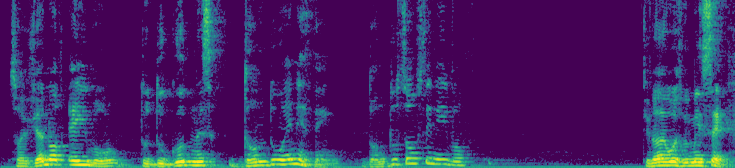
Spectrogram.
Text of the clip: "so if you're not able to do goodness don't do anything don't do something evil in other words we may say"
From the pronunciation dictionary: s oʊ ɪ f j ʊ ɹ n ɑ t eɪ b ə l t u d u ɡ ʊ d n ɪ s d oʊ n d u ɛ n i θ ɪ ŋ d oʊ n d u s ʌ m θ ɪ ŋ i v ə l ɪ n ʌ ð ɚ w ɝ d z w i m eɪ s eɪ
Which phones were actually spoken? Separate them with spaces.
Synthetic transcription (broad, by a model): s oʊ ɪ f j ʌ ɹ n ɑ t eɪ b ə l t u d u ɡ ʊ d n ɪ s d oʊ n d u ɛ n i θ ɪ ŋ d oʊ n d u s ʌ m θ ɪ ŋ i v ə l ɪ n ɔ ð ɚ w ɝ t w i m eɪ s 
